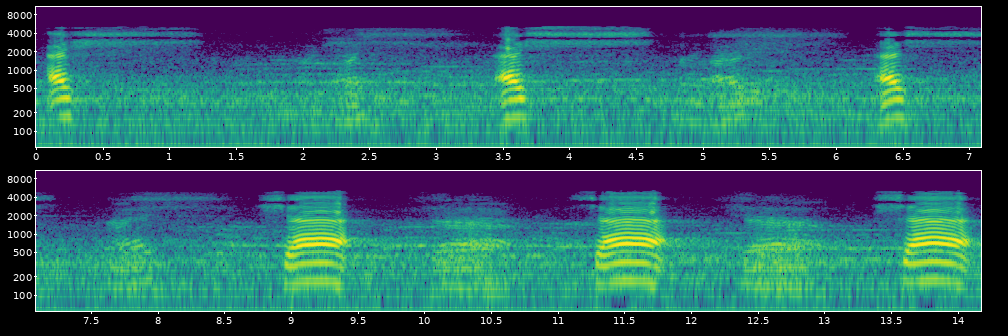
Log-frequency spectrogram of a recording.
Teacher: ورابعا فيه الرخاوة، فهو يجري معه الصوت، الصوت يجري معه، وفيه الانفتاح، أي أنه غير مطبق. عندما تقول أش، هنا تفشى في الفم وانتشر صوته، وانتشر صوته وامتد أيضا صوته · Term: التفشي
